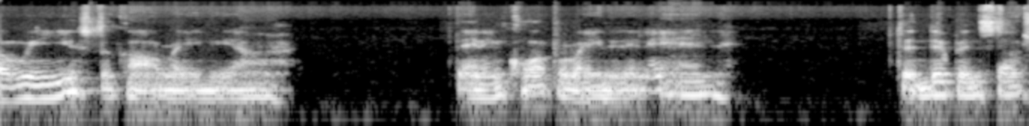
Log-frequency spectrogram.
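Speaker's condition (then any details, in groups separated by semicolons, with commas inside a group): Multiple sclerosis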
